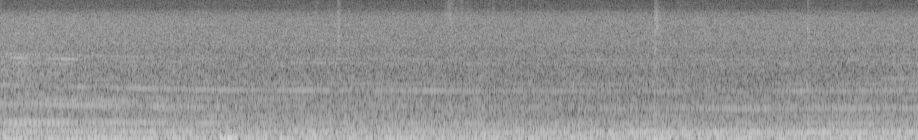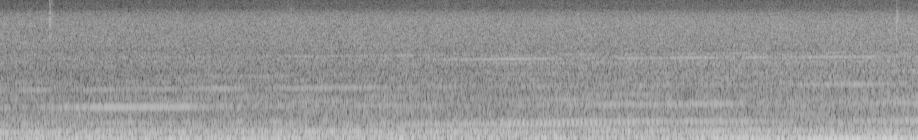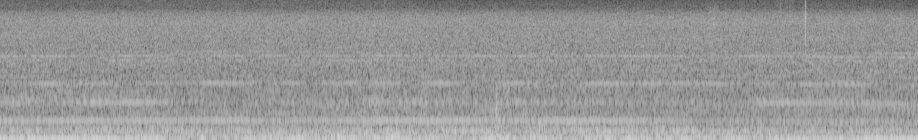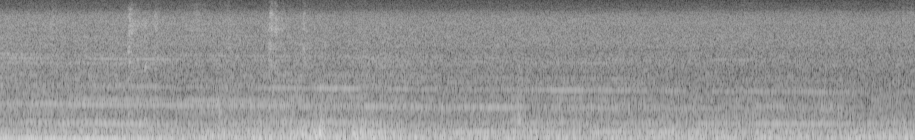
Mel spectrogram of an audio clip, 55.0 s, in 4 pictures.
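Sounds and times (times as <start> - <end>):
train rumble inside car: 0.0 - 55.0
motor and gear whines: 12.0 - 55.0.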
